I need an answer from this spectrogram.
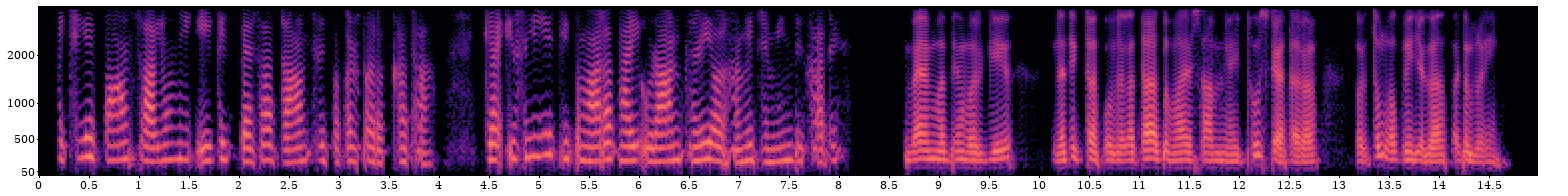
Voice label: Hindi, CODEC2 1200 bps

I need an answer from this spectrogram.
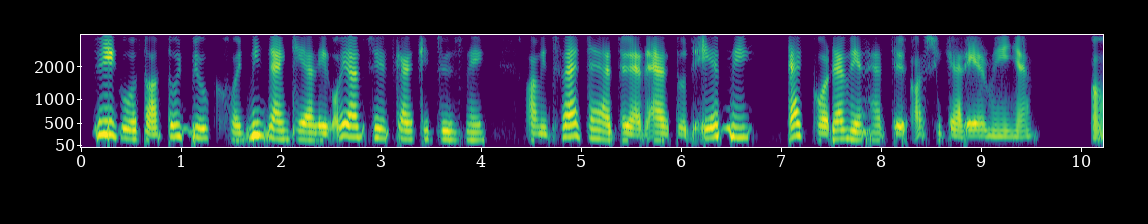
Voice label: Hungarian, CODEC2 1200 bps

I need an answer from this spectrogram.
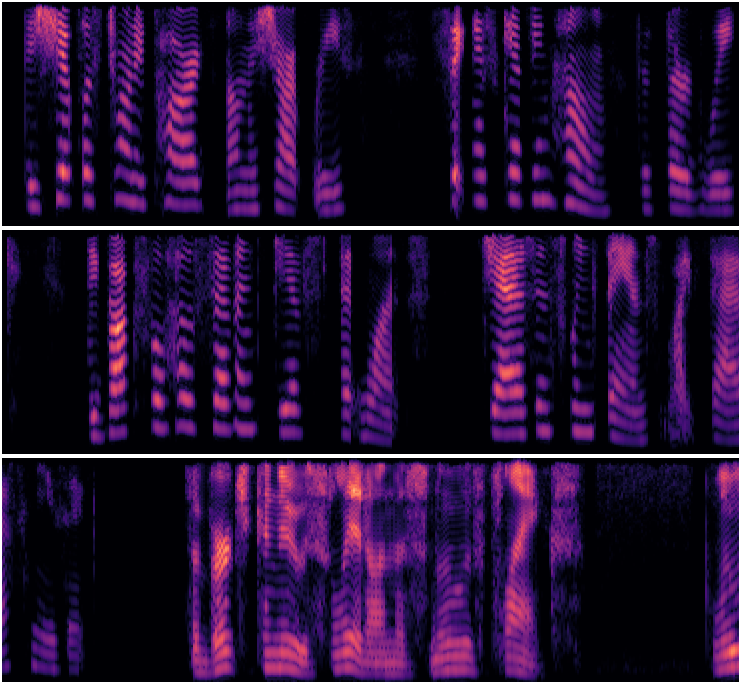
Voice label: eng short; AMBE 2400

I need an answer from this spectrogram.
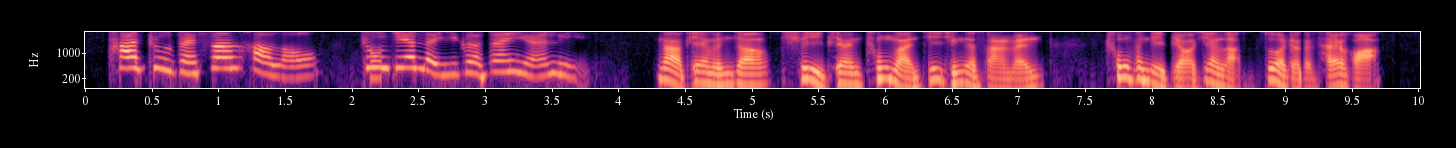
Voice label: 1200 bps TWELP, Chinese

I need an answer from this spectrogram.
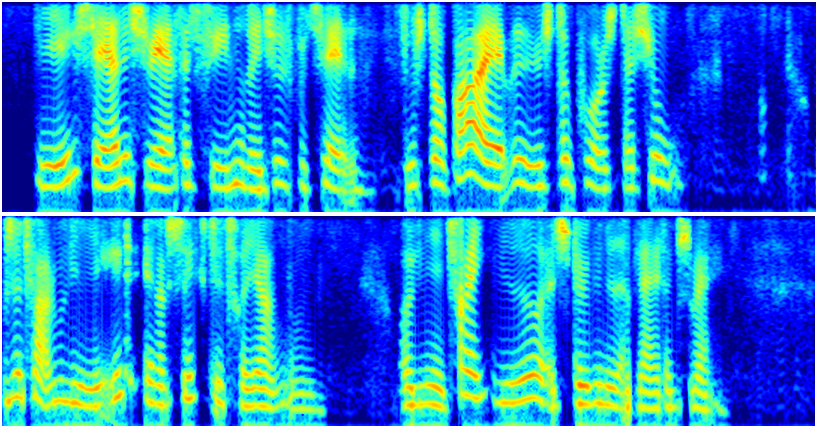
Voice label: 1200 bps TWELP, Danish

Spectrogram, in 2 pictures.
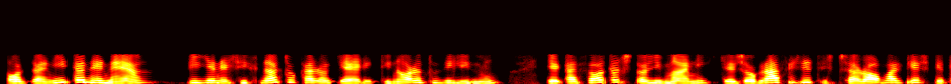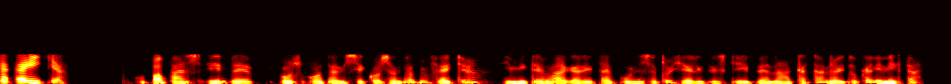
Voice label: Greek, CODEC2 1200 bps

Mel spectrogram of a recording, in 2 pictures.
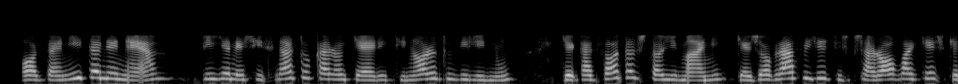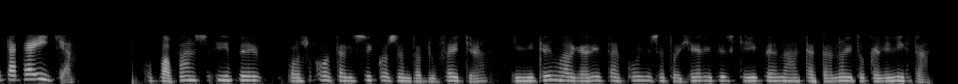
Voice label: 1200 bps TWELP, Greek

